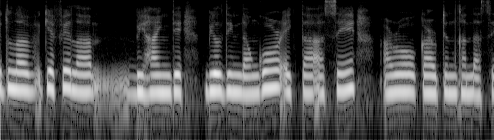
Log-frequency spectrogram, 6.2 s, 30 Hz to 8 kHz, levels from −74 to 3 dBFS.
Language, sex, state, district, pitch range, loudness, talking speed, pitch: Nagamese, male, Nagaland, Kohima, 195-220 Hz, -15 LUFS, 135 wpm, 205 Hz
